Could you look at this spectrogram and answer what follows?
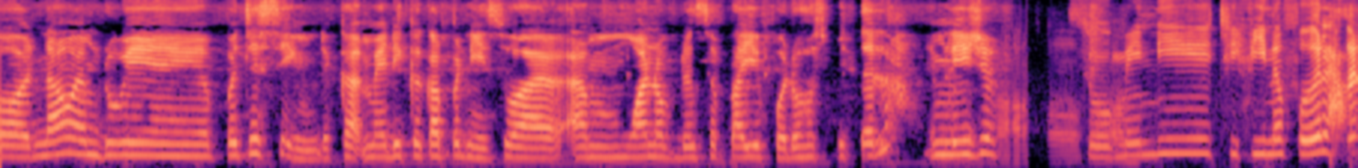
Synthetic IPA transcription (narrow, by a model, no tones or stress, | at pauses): ɔnãwãjmduĩŋpət͡ʃɛsɪ̃ŋdəkat̪̚mɛdikəlkãmpənisoaã̰jmwãnɔfdəsəplajəfɔdəɦɔspit̪əlːahĩnməleʒasomɛ̃nit͡ʃifinə̃fəla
